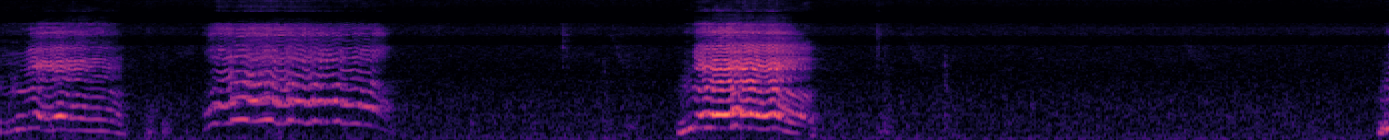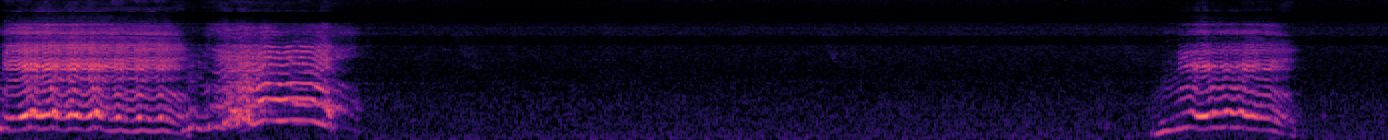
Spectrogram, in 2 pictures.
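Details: Goat screaming with loud, rough, strongly harmonic bleats, two quick cries at the start, another near four seconds, a long doubled scream around seven to nine seconds and a final bleat near thirteen seconds.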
